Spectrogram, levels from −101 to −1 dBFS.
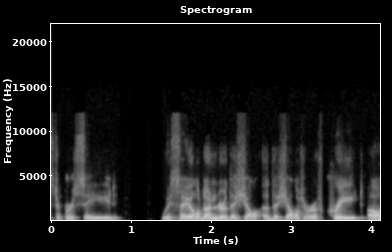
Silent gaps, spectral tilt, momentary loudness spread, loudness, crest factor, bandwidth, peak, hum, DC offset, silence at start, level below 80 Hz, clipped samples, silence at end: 0.99-1.17 s, 1.30-1.36 s; -7 dB/octave; 9 LU; -27 LUFS; 18 dB; 12 kHz; -10 dBFS; none; under 0.1%; 0.05 s; -66 dBFS; under 0.1%; 0 s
